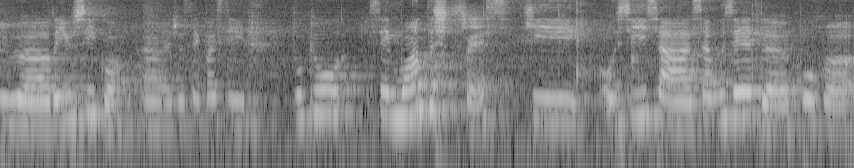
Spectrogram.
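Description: A young woman with a foreign accent in French, not a native speaker, talking haltingly and searching for words on a panel. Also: on the high side, a little mellow. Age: young adult. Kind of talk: unscripted panel talk. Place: large warehouse hall with seated audience. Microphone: handheld microphone. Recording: echoey hall, distant, background noise.

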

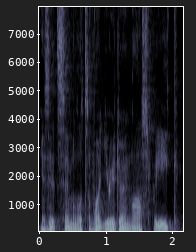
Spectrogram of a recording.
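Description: A voice actor plays a teasing, affectionate boyfriend in an intimate ASMR roleplay, playfully coaxing and pleading. His lowish voice is mellow and monotone, running a little fast.

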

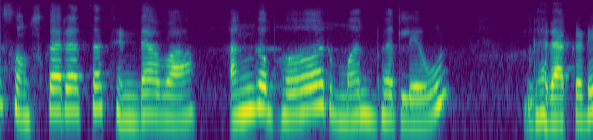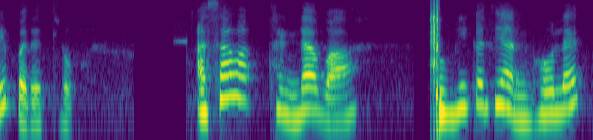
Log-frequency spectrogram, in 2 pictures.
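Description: A middle-aged woman reading a short story aloud in a gentle, measured way, lifting her voice for quoted speech. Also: medium pitch, muffled recording.

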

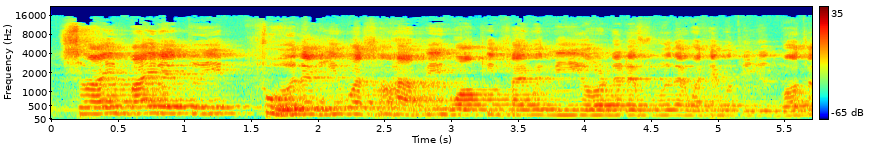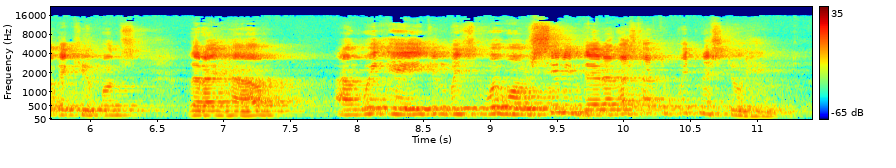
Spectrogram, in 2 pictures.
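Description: A man's voice: sits high, steady tone, moderate pace, far from the mic. Man preaching in an echoey hall. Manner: earnest storytelling, quotes the speech of others. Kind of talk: sermon. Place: church.

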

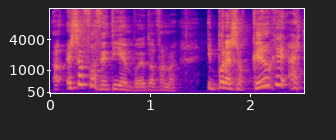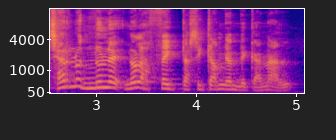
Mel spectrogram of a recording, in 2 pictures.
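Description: A man from with a cold commentating a video game at a home microphone, half-shouting and rambling. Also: high-pitched, big pitch swings, fast talker. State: has a cold. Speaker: gamer. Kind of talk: let's play commentary.

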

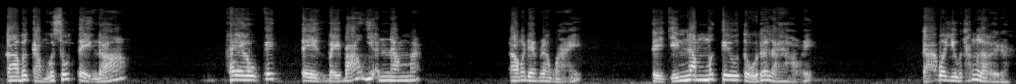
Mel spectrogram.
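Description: High-pitched Southern Vietnamese man scolding. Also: lively intonation, brisk, long pauses, slightly rough, dry recording, poor audio. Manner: scolding, confrontational, addresses listener bluntly. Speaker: livestream host. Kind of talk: heated livestream rant.

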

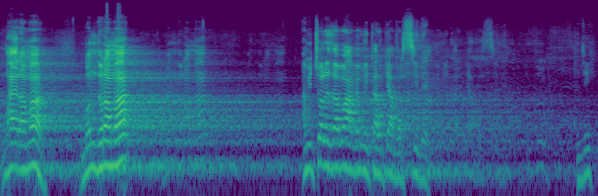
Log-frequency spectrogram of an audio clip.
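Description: A high-pitched male preacher with a Sylheti Bengali accent delivers an emphatic, exclaiming sermon and leads the crowd in chanted refrains. His voice rings out through a large, echoing venue with a long reverb tail. Faint music sits behind him. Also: measured pace, long pauses. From Sylhet, Bangladesh. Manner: emphatic, exclaiming, breaks into chanted sing-along lines. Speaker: Islamic preacher. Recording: echoey hall sound with faint music.

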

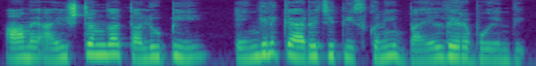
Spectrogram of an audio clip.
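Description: A woman narrating a scripted story in a steady, dramatic reading manner. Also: medium pitch, normal speed, no echo.

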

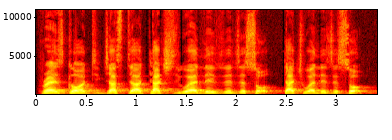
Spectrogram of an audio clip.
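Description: A man's voice: mid-range voice, normal speed, slight background noise. A man preaching fervently and praying with callers on a phone-in, with frequent "uh" fillers. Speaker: pastor. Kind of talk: shouted sermon and prayer phone-in.

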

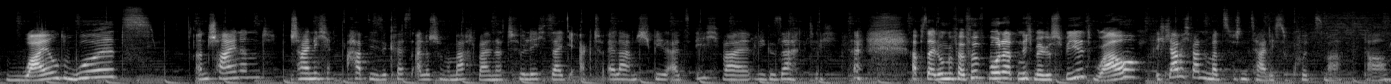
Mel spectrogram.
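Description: A woman's voice: fairly high pitch, brisk, fairly bright tone, soft background music. A woman giving casual let's-play commentary as a YouTuber, chatty and giggly, tossing in English phrases as she reads quest dialogue. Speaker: YouTuber playing a horse-riding game.

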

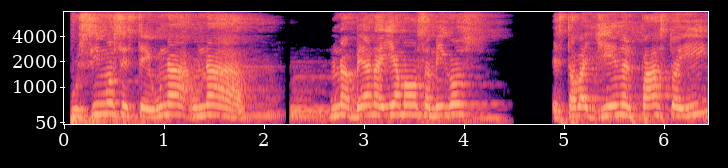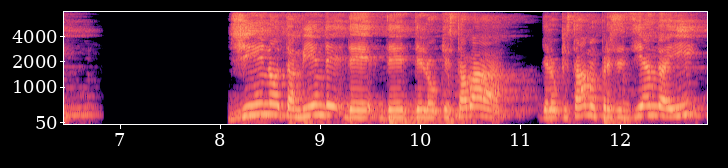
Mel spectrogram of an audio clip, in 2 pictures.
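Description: A man preaching informally in an earnest, exhorting way, often halting and restarting his sentences. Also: extremely high pitch, faint music behind, rough recording.

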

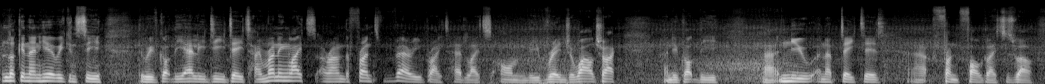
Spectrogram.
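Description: A man's voice: mid-range voice, brisk, slight background noise. A man, a car sales manager, giving a chatty, enthusiastic walkaround review of a pickup truck, recorded on a handheld camera. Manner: chatty, enthusiastic, frequent ums and uhs. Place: inside a pickup truck, then outdoors at a dealership yard.

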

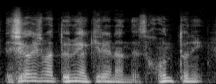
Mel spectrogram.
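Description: Japanese man preaching in church, fast and animated, sharp bright tone with heavy gravel. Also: mid-range voice. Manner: animated storytelling, acts out quoted voices. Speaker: pastor. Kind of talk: sermon.

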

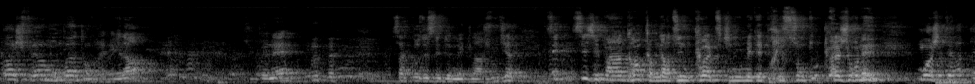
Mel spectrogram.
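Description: A French stand-up comedian with a Lyon street accent tells a story on a large theatre stage, acting out the characters, animated, and sometimes shouting the punchlines. His voice is high-pitched. The roomy hall is audible, the mic sounds distant, and the live audience can be heard.

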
